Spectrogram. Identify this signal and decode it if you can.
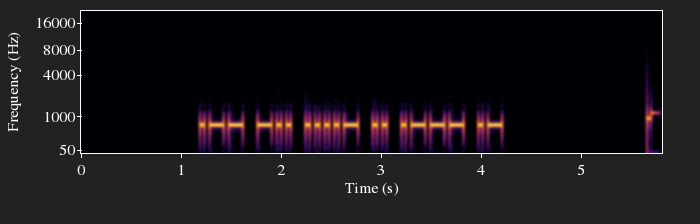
Morse code, heard as a keyed tone, about 25 wpm, 700 Hz. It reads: WD4IJA
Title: USA Call Signs - 6 Characters - 3x Character Spacing - 25wpm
